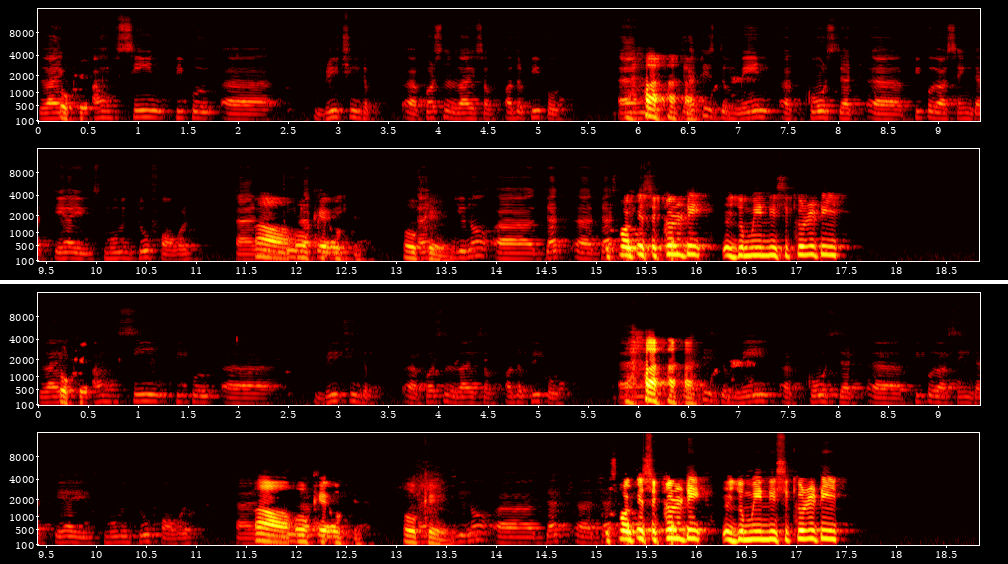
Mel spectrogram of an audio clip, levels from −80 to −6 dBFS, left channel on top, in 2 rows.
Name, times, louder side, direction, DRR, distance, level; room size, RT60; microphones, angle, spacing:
voice 1, 0.0-2.4 2.8-3.3 3.6-5.2 5.8-11.0 11.4-12.5 13.2-15.8, left 3 dB, 85° left, 6 dB, 2.4 m, -45 dB
voice 2, 5.9-6.5 11.6-12.4 13.1-13.5 15.2-17.4, right 4 dB, 65° right, 15 dB, 0.9 m, -25 dB
20.5 x 16.0 x 2.9 m, 0.36 s
head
